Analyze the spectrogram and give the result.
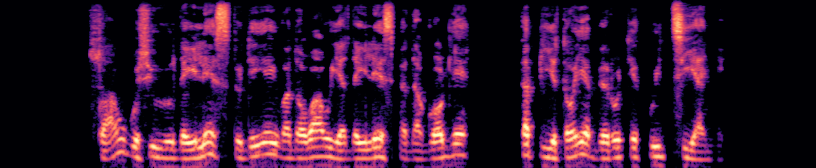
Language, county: Lithuanian, Klaipėda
